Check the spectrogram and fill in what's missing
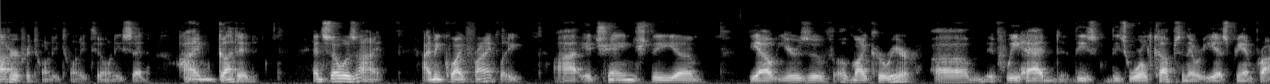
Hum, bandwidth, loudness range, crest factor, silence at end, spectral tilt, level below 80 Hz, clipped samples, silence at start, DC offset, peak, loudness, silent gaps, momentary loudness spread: none; 8.2 kHz; 2 LU; 16 dB; 0 s; -4.5 dB/octave; -54 dBFS; under 0.1%; 0 s; under 0.1%; -2 dBFS; -18 LUFS; none; 13 LU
